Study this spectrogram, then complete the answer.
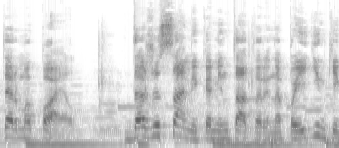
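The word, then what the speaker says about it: Thermopylae: фермопильское они термо песка но название придумывал не я а читается она именно как термо пайл даже сами комментаторы на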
